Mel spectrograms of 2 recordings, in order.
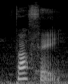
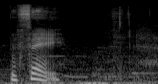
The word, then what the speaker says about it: buffet: So the first one, there is a word buffet, and in British we pronounce it buffet, and in American we pronounce it buffet.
